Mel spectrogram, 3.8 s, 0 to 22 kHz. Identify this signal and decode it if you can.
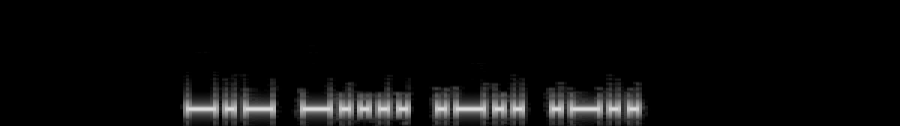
Morse code, heard as a keyed tone, about 30 wpm, 560 Hz. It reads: K6LL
